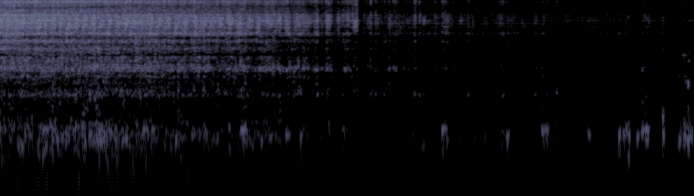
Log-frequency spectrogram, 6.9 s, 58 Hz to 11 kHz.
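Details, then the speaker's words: Novarossi 28-8 nitro engine being disassembled, clutch bearings hand-flicked: rough, hissy whir cutting in and out as it spins down, from worn but not seized bearings, louder on a hard flick; to be replaced. "out about to take the clutch off but I just want to show you how bad these bearings sound here that bearing howling"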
